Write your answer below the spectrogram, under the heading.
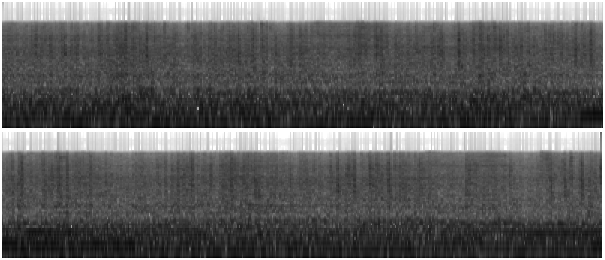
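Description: Truck driving on a rough dirt road, heard from inside the cab: a steady engine drone with the cab and body rattling over the bumps. A low engine tone stands out for a moment about halfway through.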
